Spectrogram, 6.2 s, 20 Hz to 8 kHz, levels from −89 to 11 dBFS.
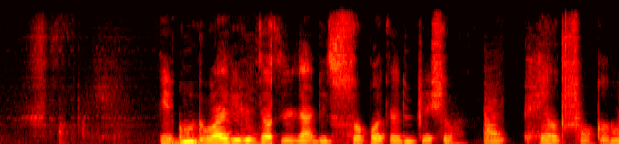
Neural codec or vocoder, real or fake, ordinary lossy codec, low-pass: codec, 44.1 kHz, 1.7 kbps, Pupu-Codec; fake; Opus, 64 kbps; 7.2 kHz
